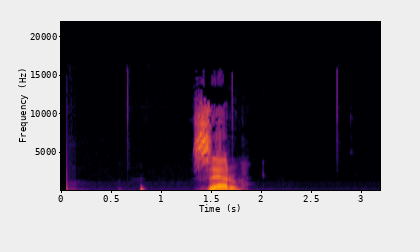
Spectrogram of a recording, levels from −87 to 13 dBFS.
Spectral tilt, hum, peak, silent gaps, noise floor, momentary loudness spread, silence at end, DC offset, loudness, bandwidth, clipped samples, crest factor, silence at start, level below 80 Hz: -3.5 dB/octave; 60 Hz at -50 dBFS; -2 dBFS; none; -74 dBFS; 28 LU; 1.4 s; under 0.1%; -16 LUFS; 15 kHz; under 0.1%; 20 dB; 1.35 s; -56 dBFS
